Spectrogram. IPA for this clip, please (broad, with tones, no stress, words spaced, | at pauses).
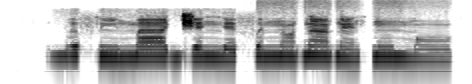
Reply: bə˧fĩ˨ maː˧d͡ʒɛ˧ ŋɛ˨fə˧nɔ̃˧ ɗã˦ɗɛ̃˨k͡pũ˧ mɔ̃˨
